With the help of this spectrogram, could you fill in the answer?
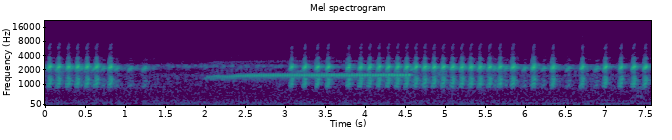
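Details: Pond tree frogs calling at night in mid April, north-east Italy: bursts of quick rasping croaks, a short lull filled by a long even mole cricket trill, then the frogs resume in a rapid regular series.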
